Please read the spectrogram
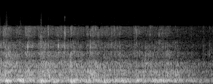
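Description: Many assembly members thumping their desks in applause: a dense, steady rattle of knocks on wood that eases off near the end.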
